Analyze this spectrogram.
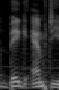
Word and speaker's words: Big MT: need to cross the Big Empty and grab it. Little fun fact I learned, it's called the Big Empty because morons pronounced Big MT, like Big Mountain as Big Empty.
